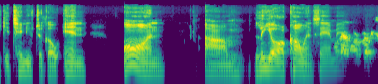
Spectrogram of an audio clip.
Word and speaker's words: Lyor: I'll say it right, Lyor, because people was getting me in the comments saying lawyer. You know, whatever. I heard some people say lawyer, whatever.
